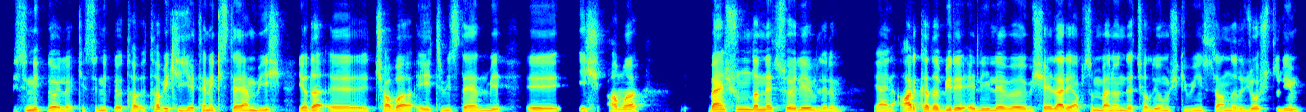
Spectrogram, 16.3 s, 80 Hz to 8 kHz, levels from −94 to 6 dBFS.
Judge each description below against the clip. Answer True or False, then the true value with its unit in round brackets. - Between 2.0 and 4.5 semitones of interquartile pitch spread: True (2.8 semitones)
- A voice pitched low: True (115 Hz)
